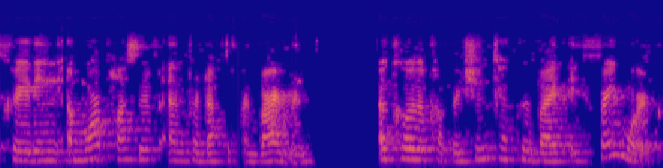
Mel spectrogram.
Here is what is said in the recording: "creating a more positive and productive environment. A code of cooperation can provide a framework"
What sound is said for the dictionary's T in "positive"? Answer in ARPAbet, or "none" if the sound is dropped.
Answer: S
